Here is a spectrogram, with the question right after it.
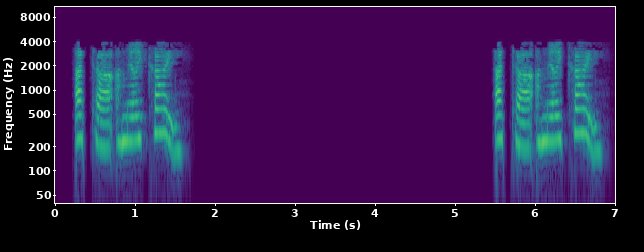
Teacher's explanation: Did you notice how the two words run together? The ah sound at the end of אתה blends into אמריקאי.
